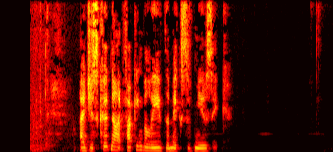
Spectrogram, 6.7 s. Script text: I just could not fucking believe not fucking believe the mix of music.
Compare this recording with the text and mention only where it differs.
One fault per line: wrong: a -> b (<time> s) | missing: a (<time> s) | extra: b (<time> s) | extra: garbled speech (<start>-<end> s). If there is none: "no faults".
missing: not fucking believe (3.3 s)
